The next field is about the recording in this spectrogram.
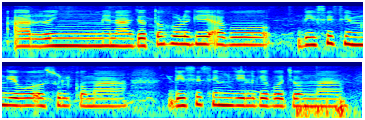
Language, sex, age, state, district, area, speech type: Santali, female, 30-45, Jharkhand, Bokaro, rural, spontaneous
